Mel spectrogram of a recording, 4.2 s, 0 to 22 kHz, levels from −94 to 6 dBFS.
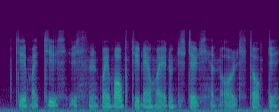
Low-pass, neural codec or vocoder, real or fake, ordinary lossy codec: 7.2 kHz; autoencoder, 22.05 kHz, a latent of 192 numbers a frame, VITS, trained on many speakers; fake; none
